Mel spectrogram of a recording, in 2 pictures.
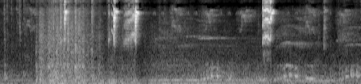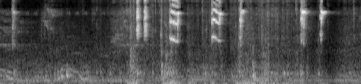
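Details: Lovebirds in a home setup giving sharp, high squeaky chirps, single and in pairs, scattered irregularly, with a short burst of rustling noise near the start and quiet room background between calls.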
